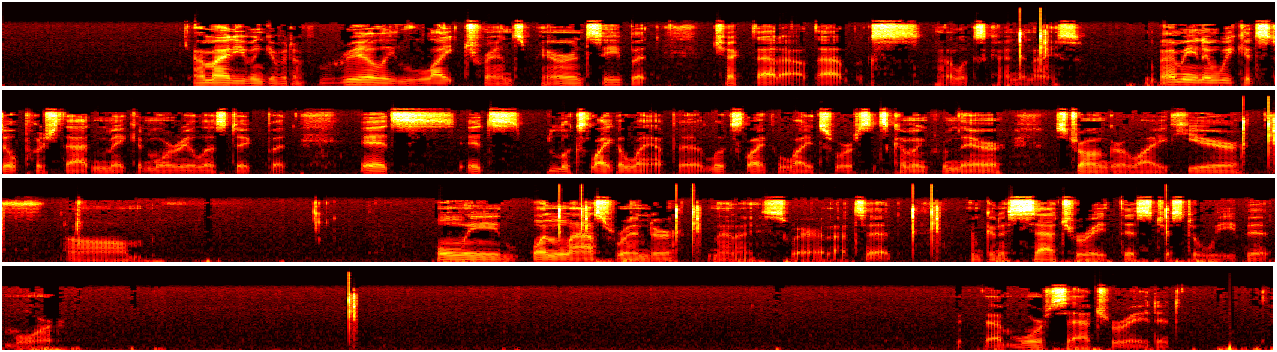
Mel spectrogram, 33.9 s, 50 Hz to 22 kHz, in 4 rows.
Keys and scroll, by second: 17.2 space.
